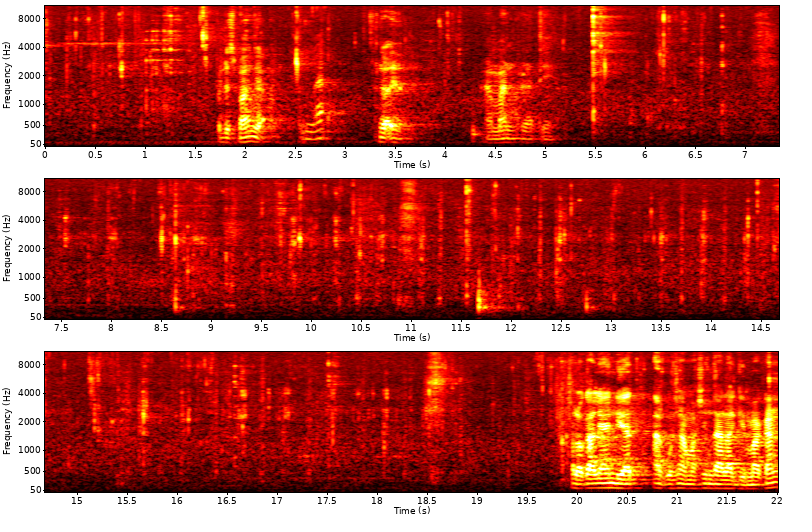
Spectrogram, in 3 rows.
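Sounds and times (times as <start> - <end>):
people chewing crunchy food: 0.0 - 1.9, 5.8 - 20.0
cutlery clicking on plates: 0.9 - 1.4, 5.5 - 5.8.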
